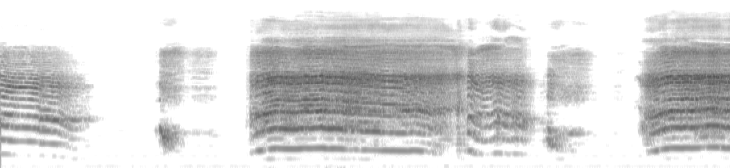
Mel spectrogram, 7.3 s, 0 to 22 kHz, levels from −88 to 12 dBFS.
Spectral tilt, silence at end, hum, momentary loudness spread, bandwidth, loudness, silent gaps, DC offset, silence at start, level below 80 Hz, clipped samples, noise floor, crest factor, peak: 7 dB/octave; 0 s; none; 22 LU; 17 kHz; -22 LUFS; none; under 0.1%; 0 s; -88 dBFS; under 0.1%; -84 dBFS; 18 dB; -8 dBFS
